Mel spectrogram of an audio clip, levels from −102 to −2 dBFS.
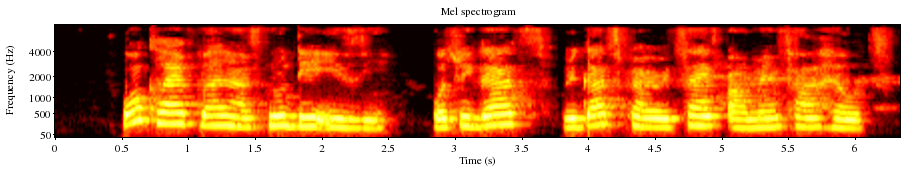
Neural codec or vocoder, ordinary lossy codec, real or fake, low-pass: none; AAC, 32 kbps; real; 7.2 kHz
